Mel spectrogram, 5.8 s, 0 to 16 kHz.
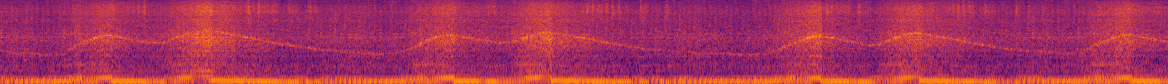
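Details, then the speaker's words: Triumph Speed Triple 1050 S with stock factory silencers, before fitting SP Engineering exhausts: crisp triple blips rising and falling cleanly about once a second from a steady idle, no knocks or rattles; normal revving, healthy engine. "I'm going to be firing this up in a moment so you can hear what the stock exhaust sound like, and then I'm going to be testing this with the baffle in and with the baffle out."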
